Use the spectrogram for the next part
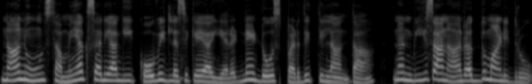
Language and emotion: Kannada, sad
